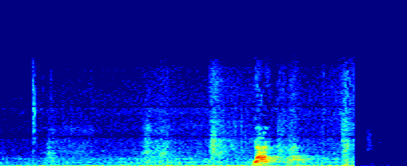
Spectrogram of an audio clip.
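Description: A revolver's metal parts click as they are handled.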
